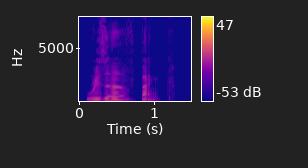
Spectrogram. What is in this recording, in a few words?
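"reserve bank", British English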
